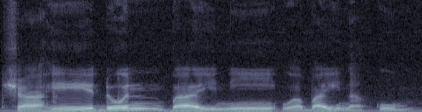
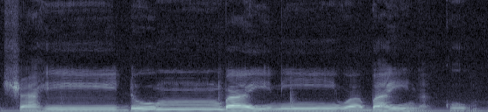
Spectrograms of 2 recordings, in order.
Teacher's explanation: Jadi dibacanya harus mim karena ini termasuk hukum iklab. Tanwin domah bertemu ba, dibaca mim. Syahidum baini wa bainakum.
